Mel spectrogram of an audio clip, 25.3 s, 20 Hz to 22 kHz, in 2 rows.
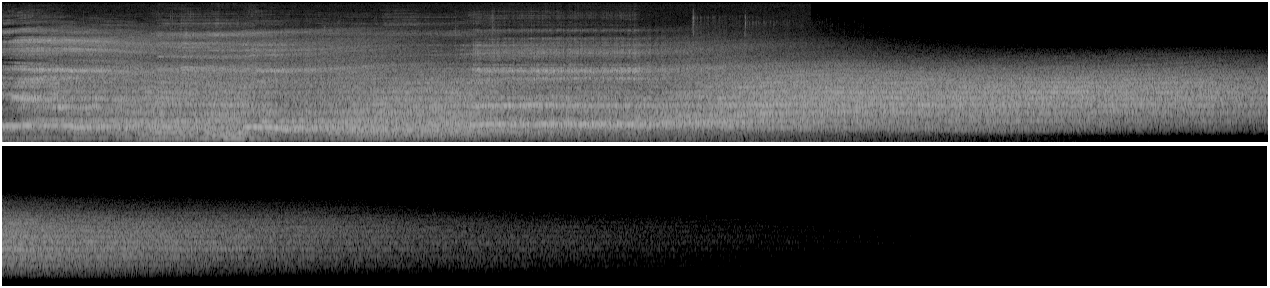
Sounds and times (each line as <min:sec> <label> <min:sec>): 0:00.0 inhaling creepily 0:08.3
